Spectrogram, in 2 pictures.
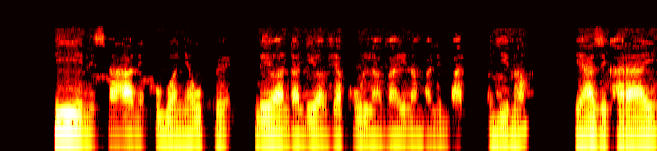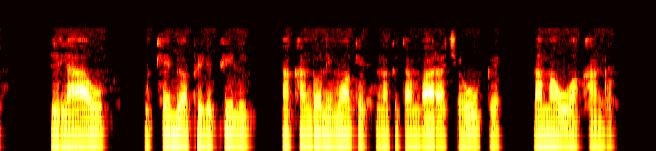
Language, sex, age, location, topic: Swahili, male, 18-24, Mombasa, agriculture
